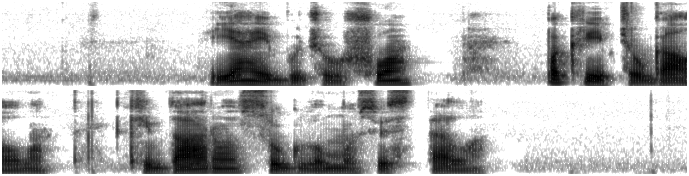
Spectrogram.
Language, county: Lithuanian, Kaunas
